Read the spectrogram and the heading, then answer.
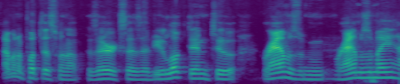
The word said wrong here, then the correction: Ramaswamy: I don't even know how to pronounce his last name. – Ramaswamy.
